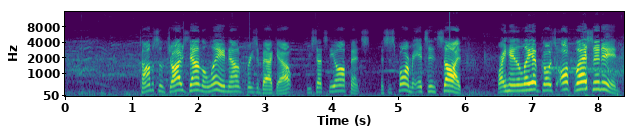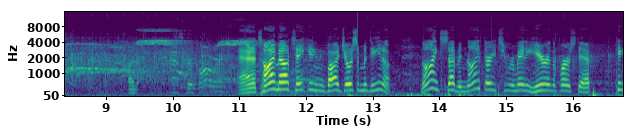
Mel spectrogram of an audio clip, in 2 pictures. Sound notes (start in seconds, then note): 7.2 crowd cheers; 9.4 whistle blows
